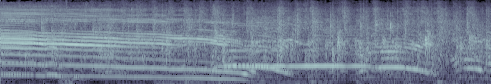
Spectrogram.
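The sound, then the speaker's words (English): A live audience claps and cheers steadily as a comedian is introduced, with whooping voices sliding downward in pitch over dense applause. “Does everybody want to give a big clap for Debra DiGiovanni?”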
